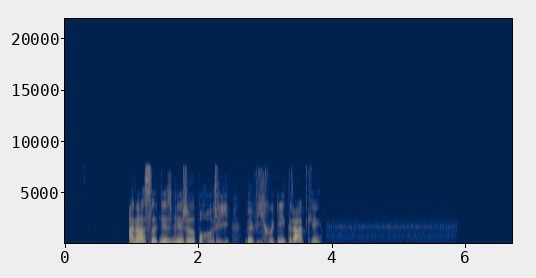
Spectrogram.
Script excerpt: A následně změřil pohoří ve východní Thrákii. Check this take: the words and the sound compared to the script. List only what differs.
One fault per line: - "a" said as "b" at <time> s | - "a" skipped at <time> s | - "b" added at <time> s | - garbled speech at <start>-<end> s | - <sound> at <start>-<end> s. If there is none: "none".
none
